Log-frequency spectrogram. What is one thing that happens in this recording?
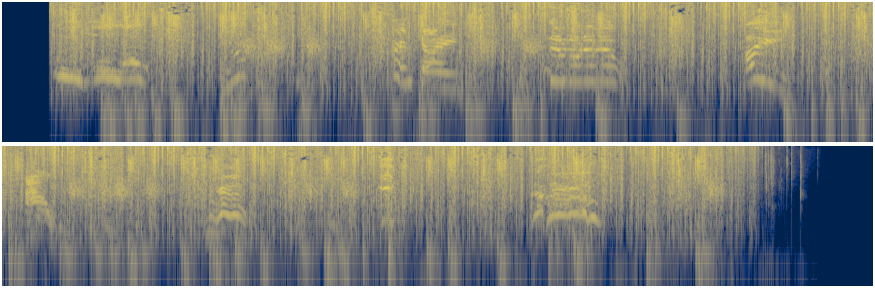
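Heavy thuds land again and again in quick succession.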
